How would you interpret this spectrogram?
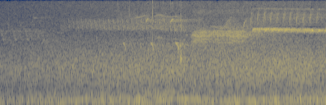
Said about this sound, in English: Distance, we can hear a jet plane fading away.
